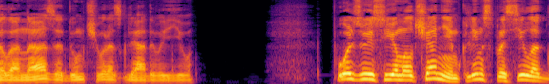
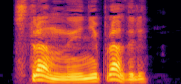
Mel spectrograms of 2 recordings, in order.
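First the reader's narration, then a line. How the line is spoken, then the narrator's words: Lively exclamation. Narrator (Russian): воскликнула Лидия, снова оживляясь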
